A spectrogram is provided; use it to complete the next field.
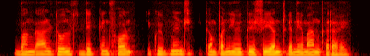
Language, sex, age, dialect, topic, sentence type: Magahi, male, 18-24, Central/Standard, banking, statement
